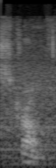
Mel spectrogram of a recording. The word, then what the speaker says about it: Struempf: I am here with, I'm gonna botch your last name, it's Struempf? Struempf. Okay, so I did pronounce it right.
